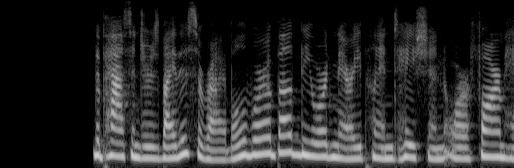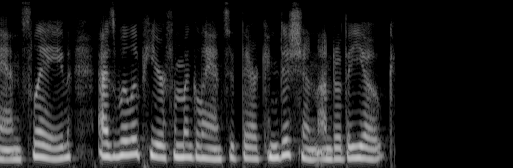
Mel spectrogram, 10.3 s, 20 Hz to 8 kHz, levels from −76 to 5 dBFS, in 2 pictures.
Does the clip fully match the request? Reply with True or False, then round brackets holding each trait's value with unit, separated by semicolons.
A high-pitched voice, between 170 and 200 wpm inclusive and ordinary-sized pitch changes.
False (210 Hz; 150 wpm; 3.4 semitones)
